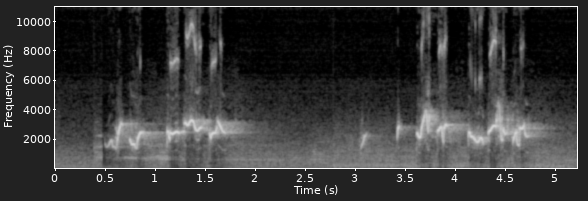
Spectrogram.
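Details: Black-crested bulbul giving two runs of rapid, chattering warbled notes, lively up-and-down whistled phrases separated by a short silence, loud and somewhat distorted, with a quiet background.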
